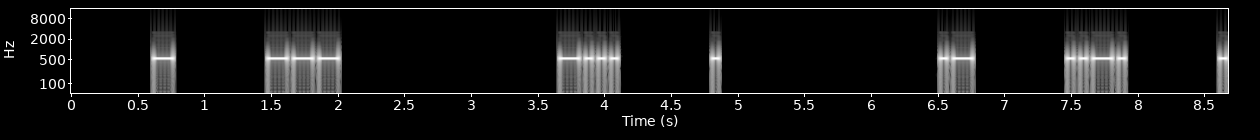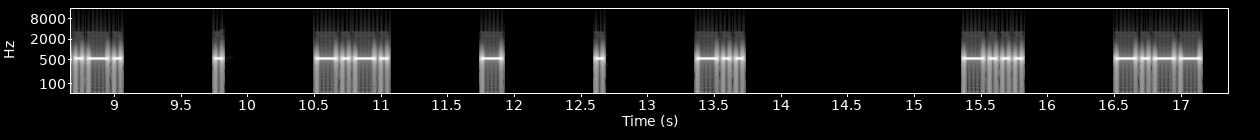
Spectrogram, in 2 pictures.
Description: Morse code, heard as a keyed tone, about 25 wpm, spaced as for 10 wpm, 550 Hz. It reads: TO BE AFFECTED BY
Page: news-headlines-in-morse-code-at-10-wpm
